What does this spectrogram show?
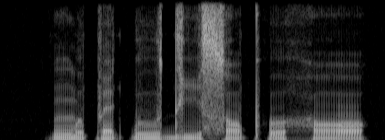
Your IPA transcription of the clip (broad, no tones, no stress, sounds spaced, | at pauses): ŋ͡m ʊ p ɛ k͡p u d i s ɔ pʼ o h ɔ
